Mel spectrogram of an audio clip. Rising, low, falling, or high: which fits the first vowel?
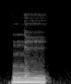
low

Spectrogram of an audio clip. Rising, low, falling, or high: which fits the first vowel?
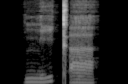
rising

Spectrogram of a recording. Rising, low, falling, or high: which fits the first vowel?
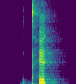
low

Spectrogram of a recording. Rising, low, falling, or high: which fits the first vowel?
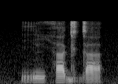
low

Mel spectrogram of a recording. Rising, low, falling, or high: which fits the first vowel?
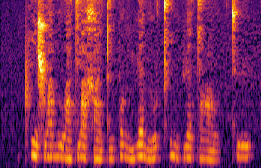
falling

